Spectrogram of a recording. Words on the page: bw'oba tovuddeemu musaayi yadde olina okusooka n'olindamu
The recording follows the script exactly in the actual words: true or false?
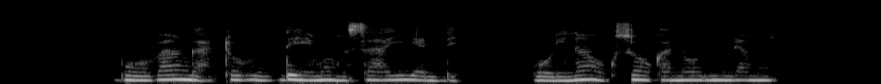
false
